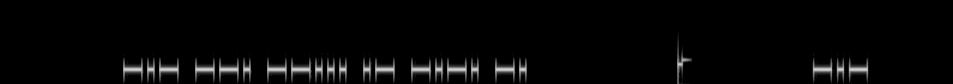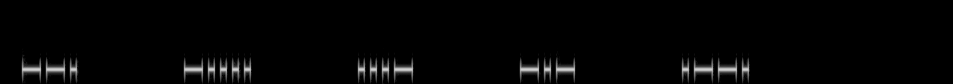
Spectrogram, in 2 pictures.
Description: Morse code, heard as a keyed tone, about 20 wpm, spaced as for 10 wpm, 700 Hz. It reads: KG7ACN KG6VKP
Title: USA Call Signs - 6 Characters - 6x Character Spacing - 20wpm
